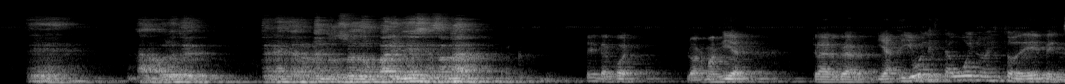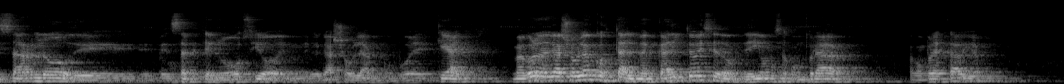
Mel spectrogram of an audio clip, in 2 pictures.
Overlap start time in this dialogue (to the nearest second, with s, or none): none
